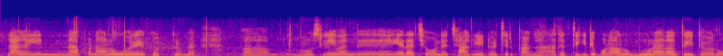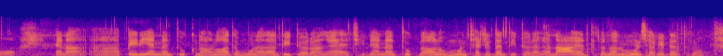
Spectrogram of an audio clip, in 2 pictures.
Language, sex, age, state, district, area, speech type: Tamil, female, 18-30, Tamil Nadu, Mayiladuthurai, rural, spontaneous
